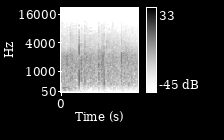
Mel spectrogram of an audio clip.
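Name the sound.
audience applauding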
